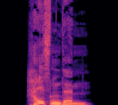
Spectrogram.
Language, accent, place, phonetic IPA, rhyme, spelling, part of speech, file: German, Germany, Berlin, [ˈhaɪ̯sn̩dəm], -aɪ̯sn̩dəm, heißendem, adjective, De-heißendem.ogg
- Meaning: strong dative masculine/neuter singular of heißend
